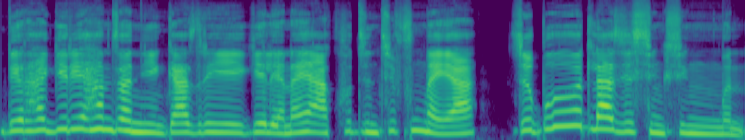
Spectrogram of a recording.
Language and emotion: Bodo, disgusted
